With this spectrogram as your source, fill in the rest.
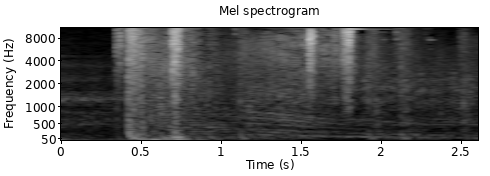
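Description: Rapid bursts of gunfire in a Call of Duty WWII street battle, a loud opening volley followed by repeated sharp shots and rattling fire at varying distances, with no talk in between.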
